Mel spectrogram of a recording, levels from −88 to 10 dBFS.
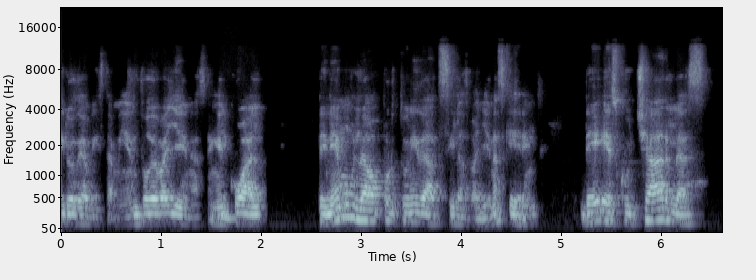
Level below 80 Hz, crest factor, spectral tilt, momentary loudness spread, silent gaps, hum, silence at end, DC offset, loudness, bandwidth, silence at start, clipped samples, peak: -74 dBFS; 18 dB; -4.5 dB/octave; 9 LU; none; none; 0.2 s; under 0.1%; -21 LUFS; 12.5 kHz; 0 s; under 0.1%; -4 dBFS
